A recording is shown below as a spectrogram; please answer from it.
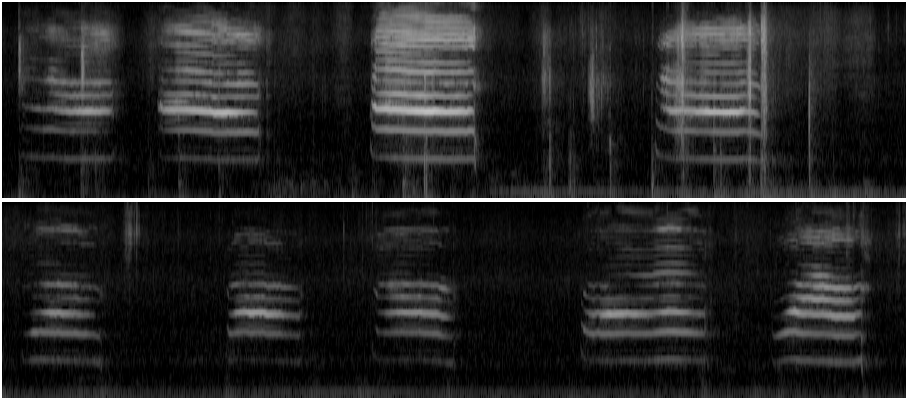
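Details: Talkative stray cat met in a park, meowing again and again: ten harmonic-rich meows, the first four loud and clustered, then softer, evenly spaced calls, over a low steady hum.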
